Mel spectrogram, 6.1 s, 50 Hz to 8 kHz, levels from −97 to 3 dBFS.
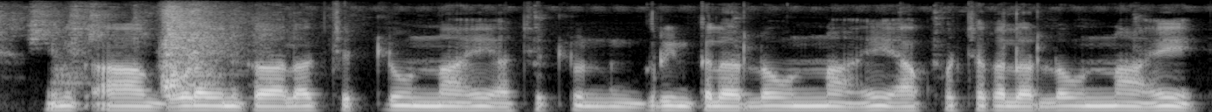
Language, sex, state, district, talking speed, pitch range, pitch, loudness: Telugu, male, Telangana, Adilabad, 140 wpm, 105-110 Hz, 110 Hz, -18 LUFS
